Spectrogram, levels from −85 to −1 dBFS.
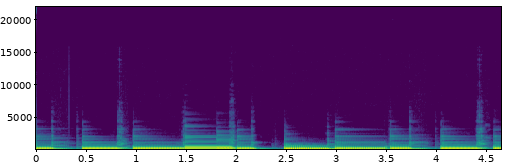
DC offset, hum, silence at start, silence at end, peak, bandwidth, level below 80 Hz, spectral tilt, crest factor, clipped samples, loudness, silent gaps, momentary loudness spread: under 0.1%; none; 0 s; 0 s; 0 dBFS; 3.4 kHz; -22 dBFS; -13 dB/octave; 14 dB; under 0.1%; -16 LUFS; none; 4 LU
